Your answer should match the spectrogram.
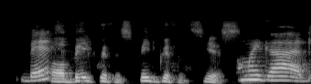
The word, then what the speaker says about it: Bede Griffiths: And his name is I don't think if I don't know his first name if I pronounce it right. Bede Griffith. Bede Griffiths, yes.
